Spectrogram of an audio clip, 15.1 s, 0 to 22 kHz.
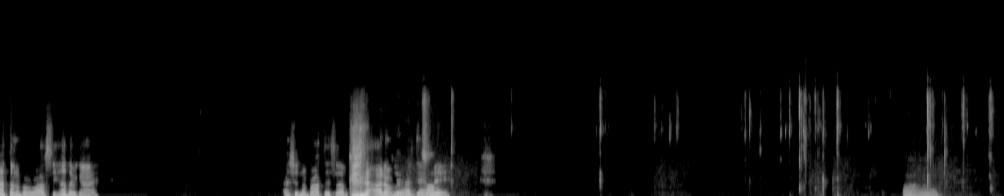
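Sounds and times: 
speech: 0.0s - 1.6s, 4.3s - 7.4s, 13.6s - 14.2s
typing on a computer keyboard: 9.8s - 10.3s, 11.1s - 13.1s.

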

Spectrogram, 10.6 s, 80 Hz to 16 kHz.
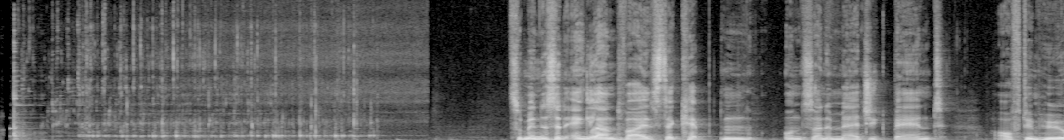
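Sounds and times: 
champagne pouring into a glass: 0.1s - 4.3s
fine fizzing crackle of champagne: 0.4s - 4.3s
speech: 5.2s - 10.6s.

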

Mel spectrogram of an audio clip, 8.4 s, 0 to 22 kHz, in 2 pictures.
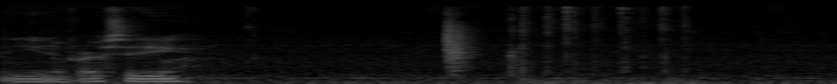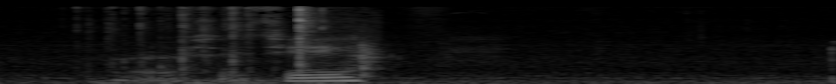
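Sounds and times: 
speech: 0.1s - 1.0s, 5.6s - 6.1s
typing on a computer keyboard: 2.5s - 3.5s, 4.6s - 5.9s.

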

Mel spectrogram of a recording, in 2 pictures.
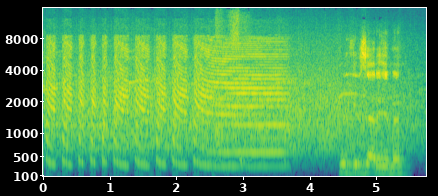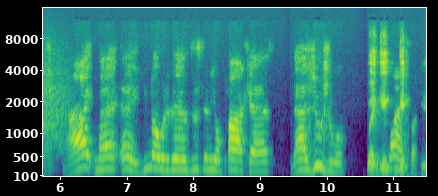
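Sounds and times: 
speech: 0.2s - 2.4s, 4.4s - 11.4s
loud blaring air horn blasts: 2.3s - 6.1s.

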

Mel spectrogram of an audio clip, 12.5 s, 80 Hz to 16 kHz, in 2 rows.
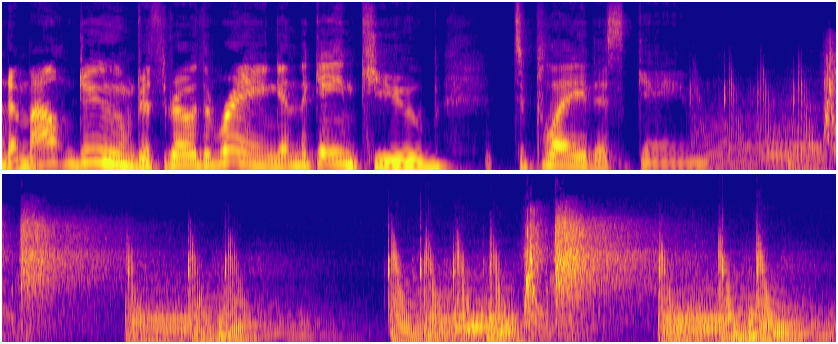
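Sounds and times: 
speech: 0.0s - 6.3s
loud steady musical backing: 5.0s - 12.5s
whip cracks: 6.2s - 7.2s, 10.2s - 11.2s.

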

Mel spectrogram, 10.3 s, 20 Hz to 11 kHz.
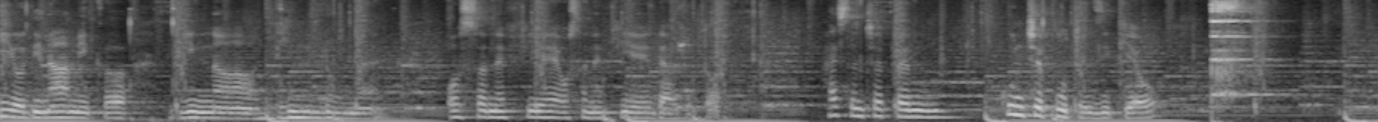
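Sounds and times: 
speech: 0.0s - 5.6s, 6.2s - 8.8s
wine glasses clinking in a toast: 9.1s - 9.7s.

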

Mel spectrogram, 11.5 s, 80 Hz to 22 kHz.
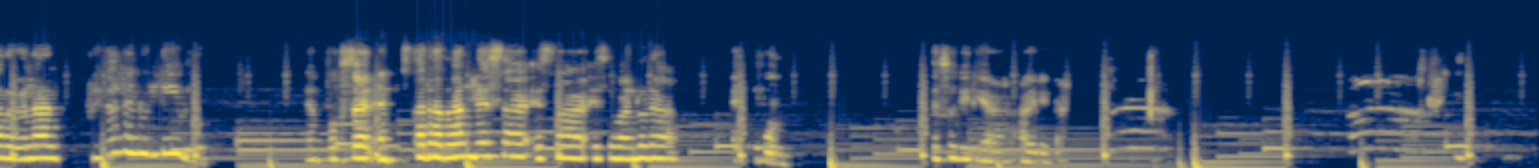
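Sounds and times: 
speech: 0.0s - 6.1s, 7.0s - 8.3s
cat meowing: 8.3s - 8.9s.

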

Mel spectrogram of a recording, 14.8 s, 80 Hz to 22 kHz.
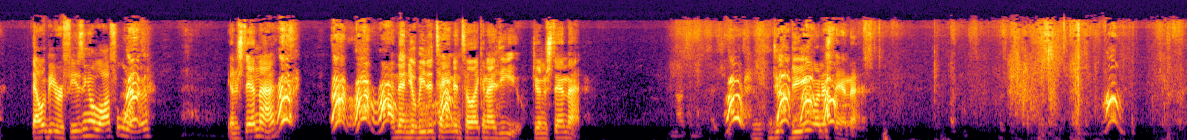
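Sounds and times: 
speech: 0.4s - 2.0s, 2.8s - 3.8s, 4.9s - 7.4s, 9.1s - 11.2s
dog barking: 1.6s - 1.9s, 3.4s - 5.8s, 9.0s - 10.7s, 13.8s - 14.1s.

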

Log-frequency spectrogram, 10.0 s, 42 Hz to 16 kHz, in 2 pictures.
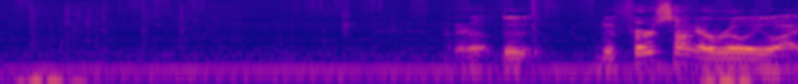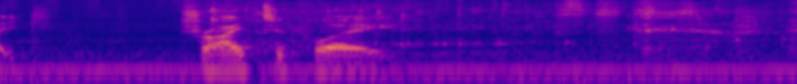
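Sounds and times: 
low steady hum: 0.0s - 9.9s
speech: 2.8s - 5.3s, 6.1s - 7.6s
water pouring from a tap into a water bottle: 6.6s - 8.5s.

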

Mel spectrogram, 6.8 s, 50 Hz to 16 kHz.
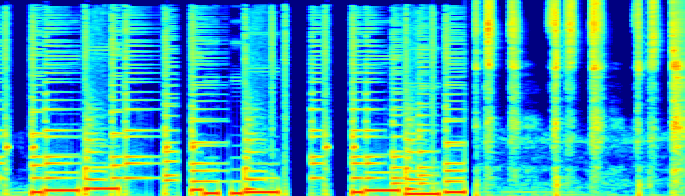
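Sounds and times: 
chiptune melody of bright square-wave tones: 0.0s - 4.6s.

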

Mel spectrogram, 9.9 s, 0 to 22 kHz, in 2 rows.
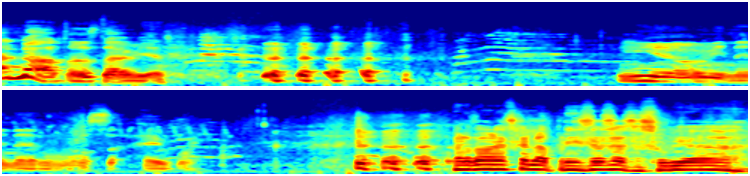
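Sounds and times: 
faint noise: 0.0s - 9.9s
speech: 0.2s - 2.8s, 4.1s - 6.4s, 7.3s - 9.9s
cat meowing: 1.1s - 1.9s, 3.0s - 6.7s
laughter: 1.6s - 2.8s, 7.3s - 8.0s.

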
